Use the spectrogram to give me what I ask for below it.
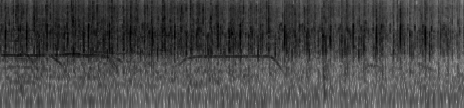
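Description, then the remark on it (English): An audience applauds steadily for about seven seconds, a dense, even wash of many hands clapping at a constant loud level, with a couple of sustained cheers or whistles riding above it. “Let's give it up again”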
